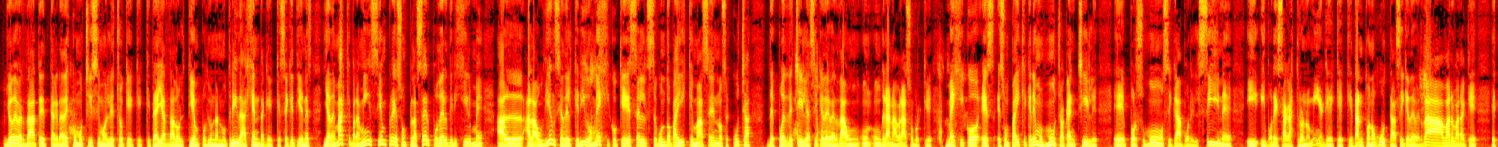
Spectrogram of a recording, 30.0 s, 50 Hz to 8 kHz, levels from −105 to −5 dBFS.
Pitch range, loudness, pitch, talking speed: 120-150 Hz, -18 LUFS, 130 Hz, 205 wpm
